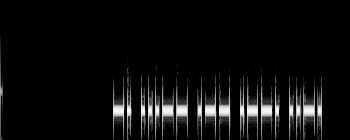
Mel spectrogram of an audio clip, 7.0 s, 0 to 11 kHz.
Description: Morse code, heard as a keyed tone, about 17 wpm, 700 Hz. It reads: N3WPF
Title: USA Call Signs - 5 Characters - Repeated 3x - 17wpm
